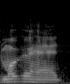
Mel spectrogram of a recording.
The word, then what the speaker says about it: Mogahed: Mogahed, am I pronouncing it right?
